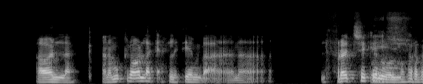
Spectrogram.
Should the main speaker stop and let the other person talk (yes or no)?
no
